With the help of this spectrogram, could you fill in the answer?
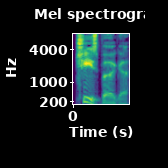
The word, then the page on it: cheeseburger: anglais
